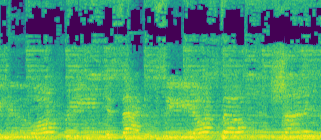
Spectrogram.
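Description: A woman singing karaoke into a handheld microphone over a played backing track, the melody sliding up and down in sung phrases.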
